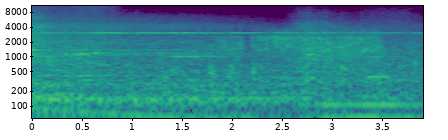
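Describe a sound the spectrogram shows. Water sloshes and laps close by at the surface.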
